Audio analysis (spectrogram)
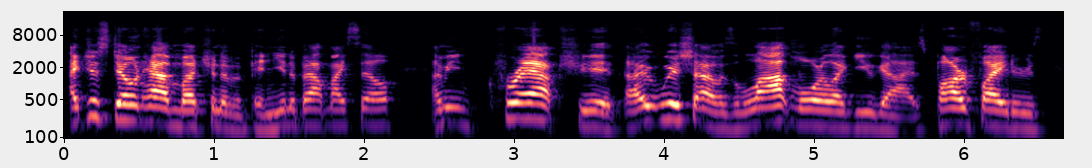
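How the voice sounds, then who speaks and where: Man acting half-drunk mob lawyer, forties, jittery, rambling, self-deprecating, slightly high male voice, amateur table read. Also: moderate pace, pushed and bright. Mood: rueful, confessional. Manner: rambling, stammering.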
